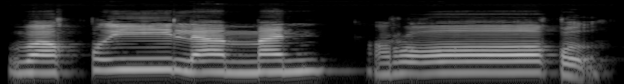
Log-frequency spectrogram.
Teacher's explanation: وَقِيلَ مَنْ رَاقٍ، یعنی کہ ہم سانس نہیں توڑتے، اسمال پاز یعنی کہ مختصر سا وقفہ لیتے ہیں، اس کے بعد پھر ہم کنٹینیو کرتے ہیں۔ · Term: سکتہ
